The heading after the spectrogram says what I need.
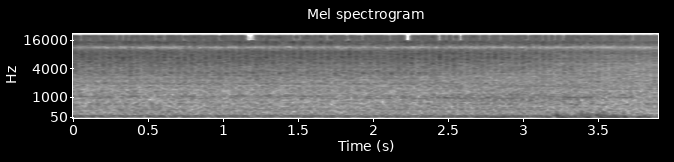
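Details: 2008 VW Golf 6 1.6 MPI petrol, manual, 178,000 km, imported from Germany from a single first owner: quiet, even low idle hum, no misses or knocks, no smoke; starts well cold and hot. Normal idle.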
